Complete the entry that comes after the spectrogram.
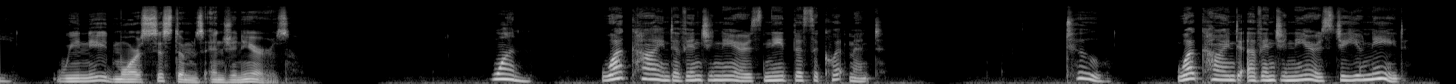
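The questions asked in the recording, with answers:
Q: We need more systems engineers.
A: 2: What kind of engineers do you need?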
